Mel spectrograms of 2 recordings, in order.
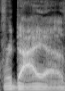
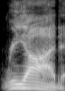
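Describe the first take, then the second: First: The name is said as 'Radaya'. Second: The name is said as 'Riyadh'. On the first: The speaker calls it wrong. "I grossly mispronounced" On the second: The speaker calls it right. "is uh, Riyadh"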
